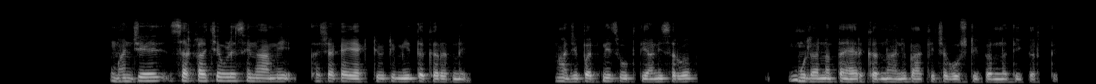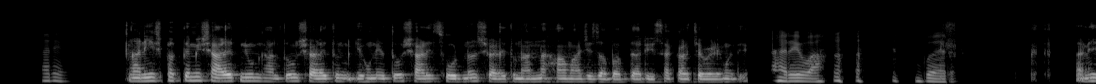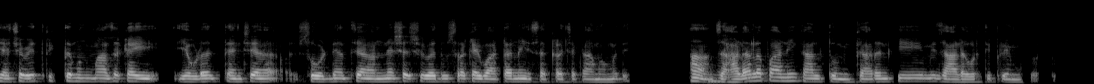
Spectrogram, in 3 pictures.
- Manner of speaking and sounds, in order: in English: "ॲक्टिविटी"; other background noise; chuckle
- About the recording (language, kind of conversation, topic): Marathi, podcast, घरच्या कामांमध्ये जोडीदाराशी तुम्ही समन्वय कसा साधता?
